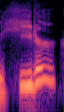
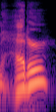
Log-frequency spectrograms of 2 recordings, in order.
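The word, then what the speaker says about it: Heder: we talked about John heater the actor better known as Napoleon Dynamite some people mispronounce his name and call him John header those guys are idiots like I was a couple weeks ago and I've done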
